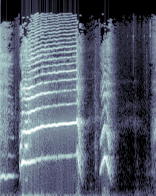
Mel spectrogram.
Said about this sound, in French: Je sais pas, je pleure, j'ai crié, j'ai envie de crier, je suis désolée, mais merci, oui.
